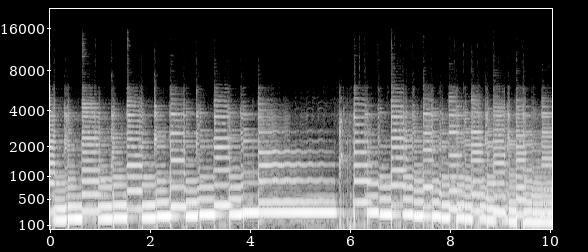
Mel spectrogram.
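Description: Clean electric guitar, a Fender Telecaster, playing a country double-stop sequence: a quick run of picked notes, a double stop held for a second and a half about four seconds in, a short break near six seconds, then another run of notes stepping down.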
